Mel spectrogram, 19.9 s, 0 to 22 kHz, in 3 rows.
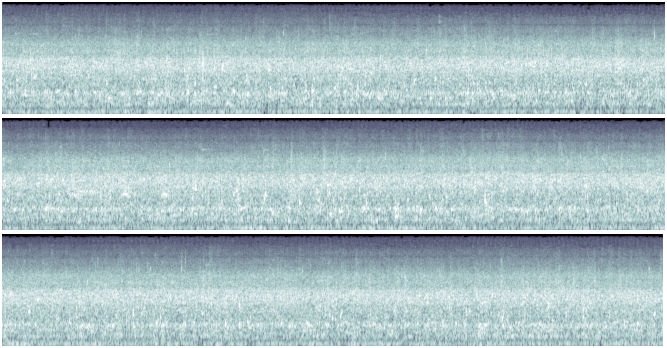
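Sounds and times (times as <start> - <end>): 
creek water burbling and trickling: 0.0 - 19.8.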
